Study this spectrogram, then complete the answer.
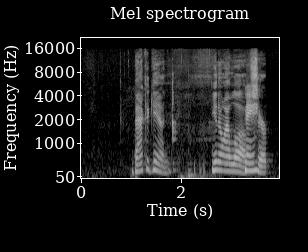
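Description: A woman speaks calmly into a microphone, heard through loudspeakers in a large room.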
